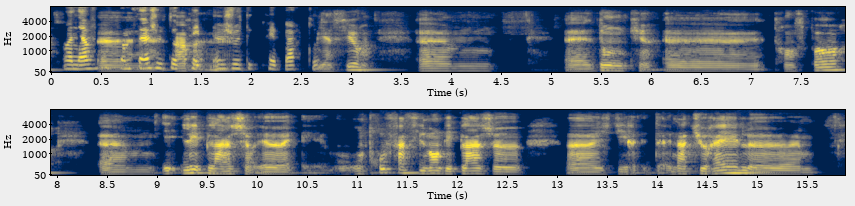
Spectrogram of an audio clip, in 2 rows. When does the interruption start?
0.5 s

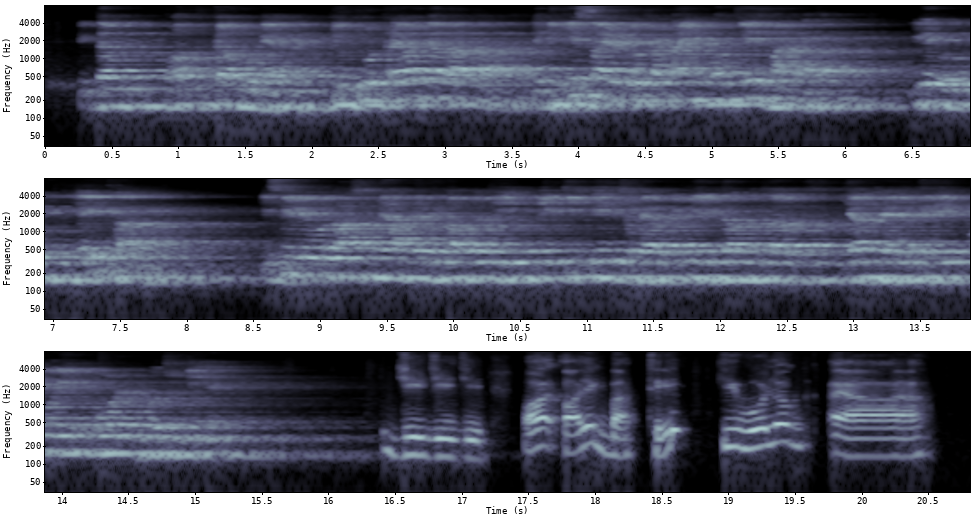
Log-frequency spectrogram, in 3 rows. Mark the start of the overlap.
none

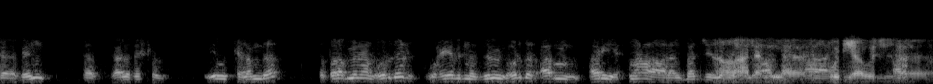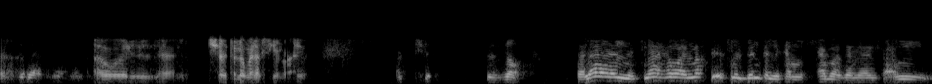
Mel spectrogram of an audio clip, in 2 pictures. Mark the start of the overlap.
7.1 s

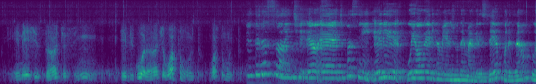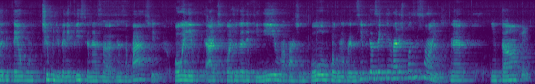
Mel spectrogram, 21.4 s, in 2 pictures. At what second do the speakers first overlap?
none

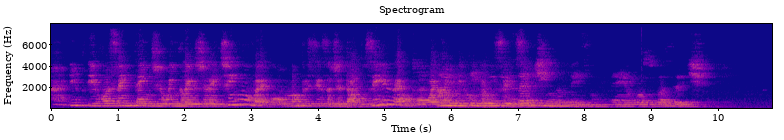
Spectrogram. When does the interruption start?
5.5 s

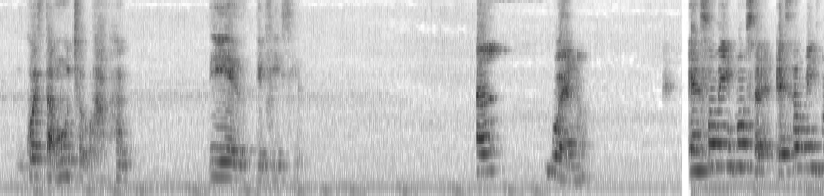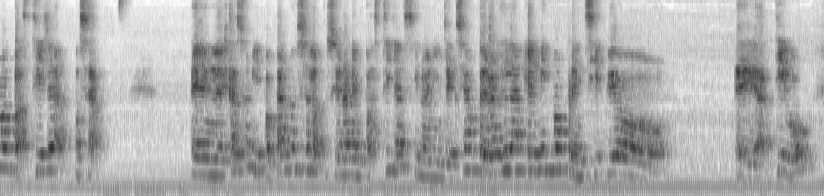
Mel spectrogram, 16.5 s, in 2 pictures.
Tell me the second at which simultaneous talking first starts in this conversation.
none

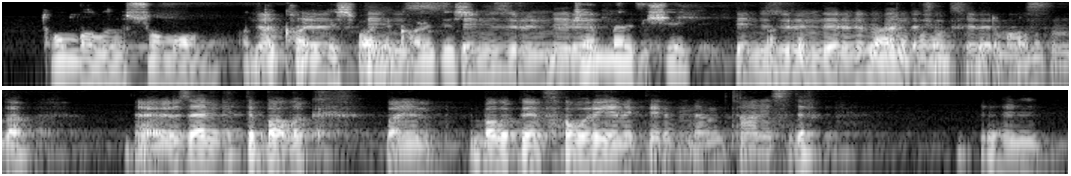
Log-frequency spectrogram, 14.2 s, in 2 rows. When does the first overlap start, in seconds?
1.9 s

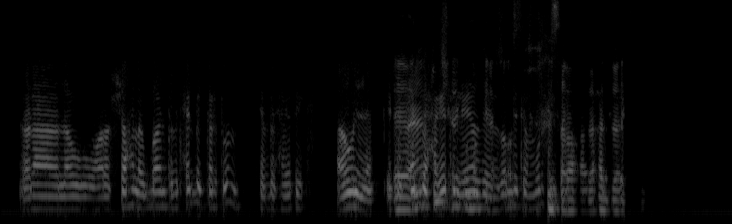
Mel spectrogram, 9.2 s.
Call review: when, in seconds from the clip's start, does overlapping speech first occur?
4.9 s

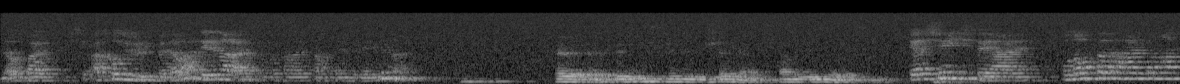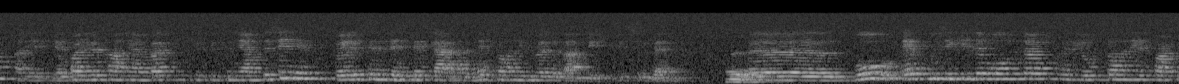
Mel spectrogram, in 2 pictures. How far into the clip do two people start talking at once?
none

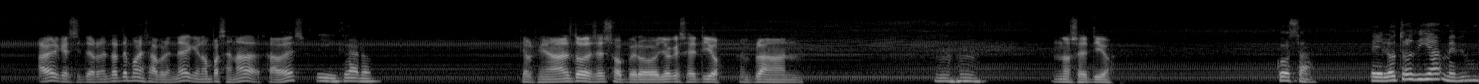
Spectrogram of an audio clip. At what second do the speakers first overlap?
none

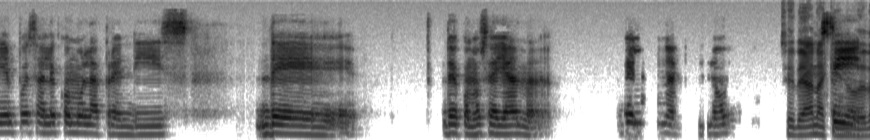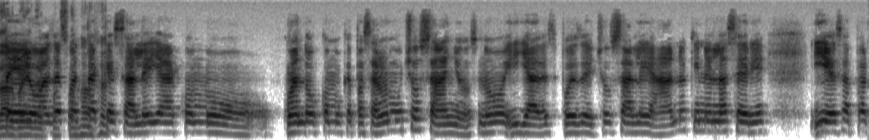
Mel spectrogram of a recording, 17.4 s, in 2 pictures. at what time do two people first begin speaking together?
8.2 s

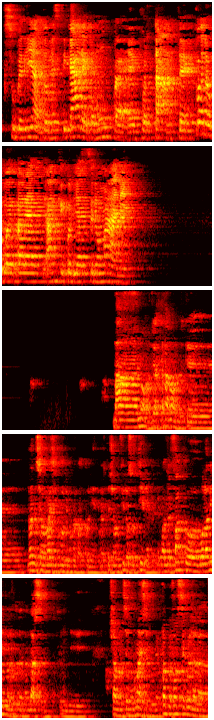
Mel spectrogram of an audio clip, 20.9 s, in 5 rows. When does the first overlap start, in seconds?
none

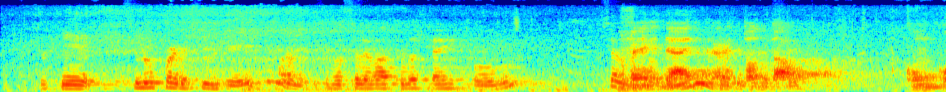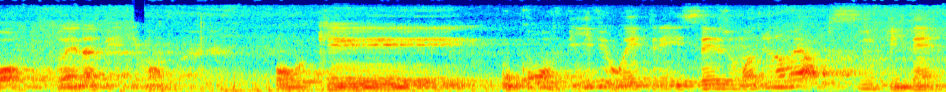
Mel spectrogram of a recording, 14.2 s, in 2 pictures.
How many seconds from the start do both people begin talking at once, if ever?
4.6 s

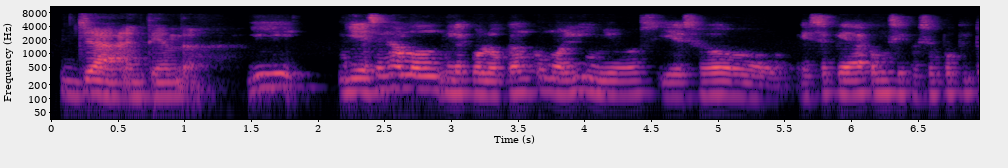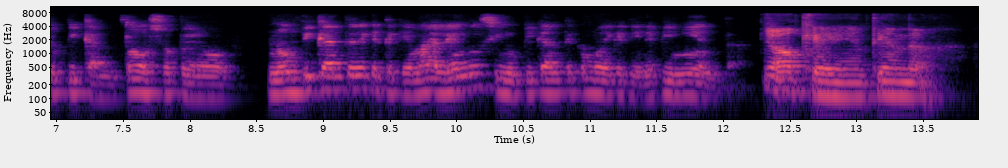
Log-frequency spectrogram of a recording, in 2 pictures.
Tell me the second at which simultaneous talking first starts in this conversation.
none

